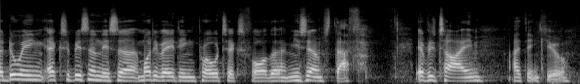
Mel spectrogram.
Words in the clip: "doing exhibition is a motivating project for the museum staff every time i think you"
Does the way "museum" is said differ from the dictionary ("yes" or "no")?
yes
